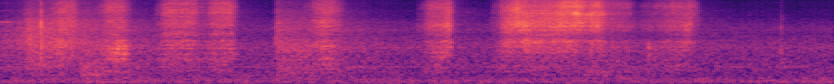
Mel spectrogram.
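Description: Aerosol brake cleaner sprayed through a straw onto a front brake caliper bracket in about eight short hissing bursts, to clean the brake pad seat. The bursts stop about three and a half seconds in. A steady low hum runs underneath.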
